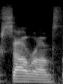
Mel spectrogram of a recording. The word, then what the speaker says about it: Sauron: So when I was growing up, I saw it, whenever I saw it spelled out, I would read it like dinosaur, so Sauron. – Yeah. – And I've heard it pronounced both ways, but I think Sauron's the correct one.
